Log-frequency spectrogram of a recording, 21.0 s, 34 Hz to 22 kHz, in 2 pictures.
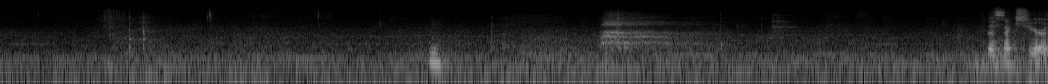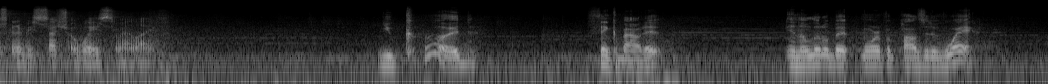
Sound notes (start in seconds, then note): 6.0 sigh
